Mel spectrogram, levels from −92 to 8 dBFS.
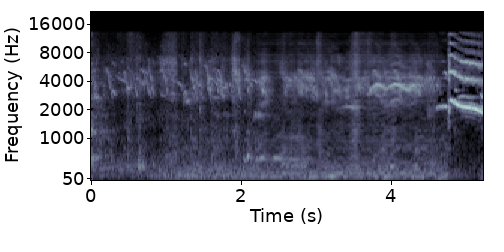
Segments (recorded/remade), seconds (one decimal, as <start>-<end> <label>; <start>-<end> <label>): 0.0-2.2 recorded; 2.2-4.6 remade; 4.6-5.2 recorded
